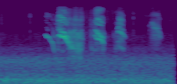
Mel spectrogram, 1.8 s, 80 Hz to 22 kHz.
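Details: A young sparrow at Mizukami Bridge, 5 June 2021, utters three or four brief, bright chirps, the first a slurred squeaky note, each quieter than the last, against a soft background.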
